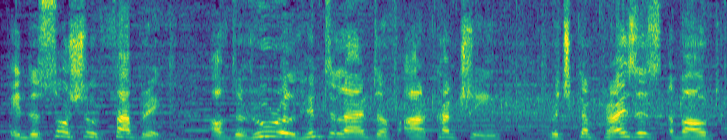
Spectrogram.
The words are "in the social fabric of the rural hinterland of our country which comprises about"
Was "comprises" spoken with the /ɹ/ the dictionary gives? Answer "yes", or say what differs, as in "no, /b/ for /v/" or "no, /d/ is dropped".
yes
